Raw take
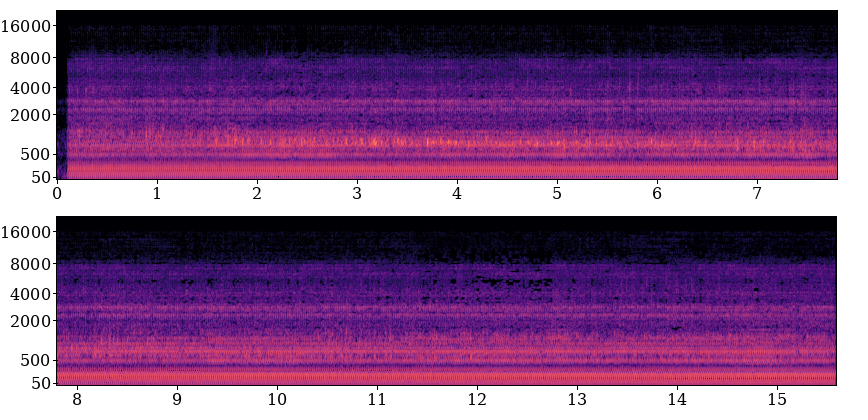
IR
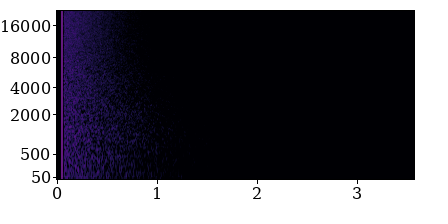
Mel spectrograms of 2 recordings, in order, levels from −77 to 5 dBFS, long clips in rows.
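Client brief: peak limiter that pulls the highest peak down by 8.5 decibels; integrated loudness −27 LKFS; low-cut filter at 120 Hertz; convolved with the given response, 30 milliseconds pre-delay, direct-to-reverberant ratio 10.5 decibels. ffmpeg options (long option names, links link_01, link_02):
-filter_complex "[0:a]highpass=120,alimiter=limit=-17dB:level=0:latency=1,asplit=2[link_01][link_02];[1:a]atrim=start_sample=2205,adelay=30[link_03];[link_02][link_03]afir=irnorm=-1:irlink=0,volume=-13dB[link_04];[link_01][link_04]amix=inputs=2:normalize=0,volume=-0.5dB"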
